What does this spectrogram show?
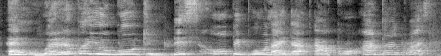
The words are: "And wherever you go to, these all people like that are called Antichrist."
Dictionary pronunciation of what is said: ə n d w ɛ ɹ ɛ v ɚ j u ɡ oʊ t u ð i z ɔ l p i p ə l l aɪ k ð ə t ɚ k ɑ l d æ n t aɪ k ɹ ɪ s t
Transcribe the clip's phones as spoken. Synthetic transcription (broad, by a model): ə n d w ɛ ɹ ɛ v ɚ j u ɡ oʊ t u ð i s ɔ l p i p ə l l aɪ k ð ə t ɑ k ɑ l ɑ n t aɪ k ɹ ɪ s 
